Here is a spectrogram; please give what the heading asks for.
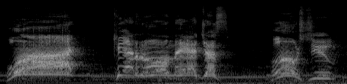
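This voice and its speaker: A man playing a loud, bossy, folksy old man who hollers and scolds in an audio drama. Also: very high voice, sing-song, slow, soft background music, exaggerated voice. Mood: agitated, hollering. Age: older.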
